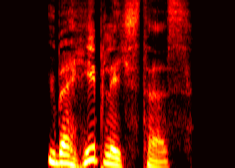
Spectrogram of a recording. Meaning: strong/mixed nominative/accusative neuter singular superlative degree of überheblich
- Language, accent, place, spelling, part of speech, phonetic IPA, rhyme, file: German, Germany, Berlin, überheblichstes, adjective, [yːbɐˈheːplɪçstəs], -eːplɪçstəs, De-überheblichstes.ogg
